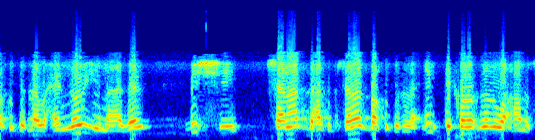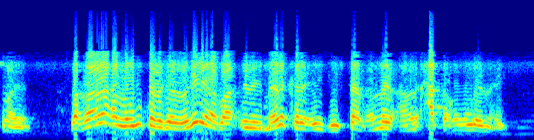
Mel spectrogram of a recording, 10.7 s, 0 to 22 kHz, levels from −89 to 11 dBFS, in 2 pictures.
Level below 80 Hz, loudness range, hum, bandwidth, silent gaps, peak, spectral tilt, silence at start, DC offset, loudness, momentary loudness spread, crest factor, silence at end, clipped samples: -62 dBFS; 3 LU; none; 12 kHz; none; -8 dBFS; -3 dB/octave; 0 s; under 0.1%; -18 LUFS; 9 LU; 12 dB; 0.3 s; under 0.1%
